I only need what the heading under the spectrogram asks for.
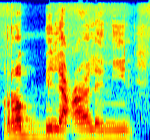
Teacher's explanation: Et vous allez voir lors de la prononciation de la lettre Ra qui est concernée, le bout de la langue vibre en entrant en contact avec le palais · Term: At-Takrir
